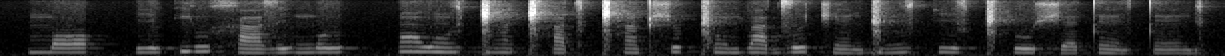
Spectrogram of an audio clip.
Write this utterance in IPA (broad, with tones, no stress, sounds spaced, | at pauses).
m ɔ˧ | i˨ l k j ɯ˦ x a˨ z i˦˨ ŋʷ ɯ˧ | ɔ̃˦ w ũ˧ z ɡ͡ǁ ã˦˨ ǁʰ a˨ t͡s ǁʰ ã˧ t ʃ ɯ˦ ǁ ũ˧ b a˦˨ d͡z ɯ˦ t͡ʃ ẽ˨ ɡ͡ǁ ũ˦ z k i˦ z ǁʰ u˦ ʃ ɛ˨˦ t ẽ˦˨ z t ẽ˧ ɡ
